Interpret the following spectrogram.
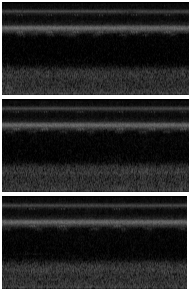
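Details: A steady high cricket trill at night with faint rhythmic pulsing in the upper band, accompanied throughout by a dull low droning rumble of parking lot ambience.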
